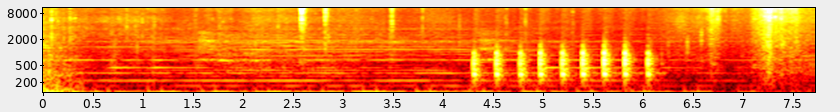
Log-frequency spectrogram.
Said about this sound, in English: We're gonna go to his front door, give it a knock, and see if he'll answer a couple of questions.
